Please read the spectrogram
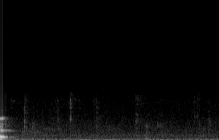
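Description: A man's word ends right at the start, then quiet room tone with a few faint, light ticks scattered through the pause.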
